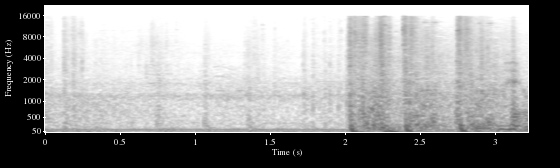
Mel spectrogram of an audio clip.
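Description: Gunfire from the Python weapon in the Warface shooter game, a quiet stretch followed by a burst of several loud, sharp shots over the last second.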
